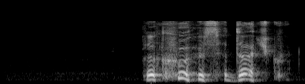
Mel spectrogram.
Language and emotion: Russian, positive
